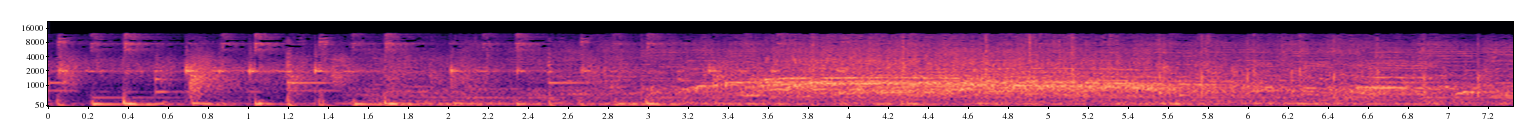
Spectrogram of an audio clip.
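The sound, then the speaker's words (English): Students cheering as President Obama and Michelle Obama dance with them in Mumbai: rhythmic thumping beats at first, then a swell of excited crowd cheering and shouting that rises and holds loud to the end. “the sound there of the President, President Obama, and First Lady Michelle Obama dancing with students in Mumbai in the last few days during the President's big visit to India.”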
